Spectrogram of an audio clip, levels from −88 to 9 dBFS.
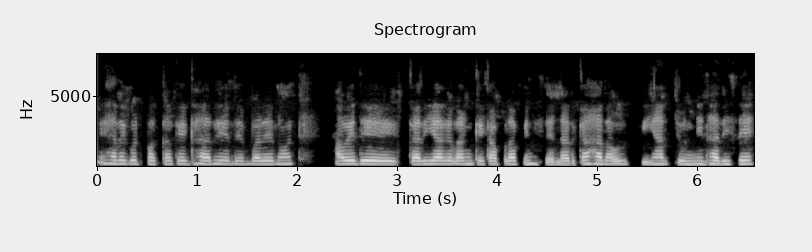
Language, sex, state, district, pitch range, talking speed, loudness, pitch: Chhattisgarhi, female, Chhattisgarh, Jashpur, 225-235 Hz, 190 wpm, -16 LUFS, 230 Hz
